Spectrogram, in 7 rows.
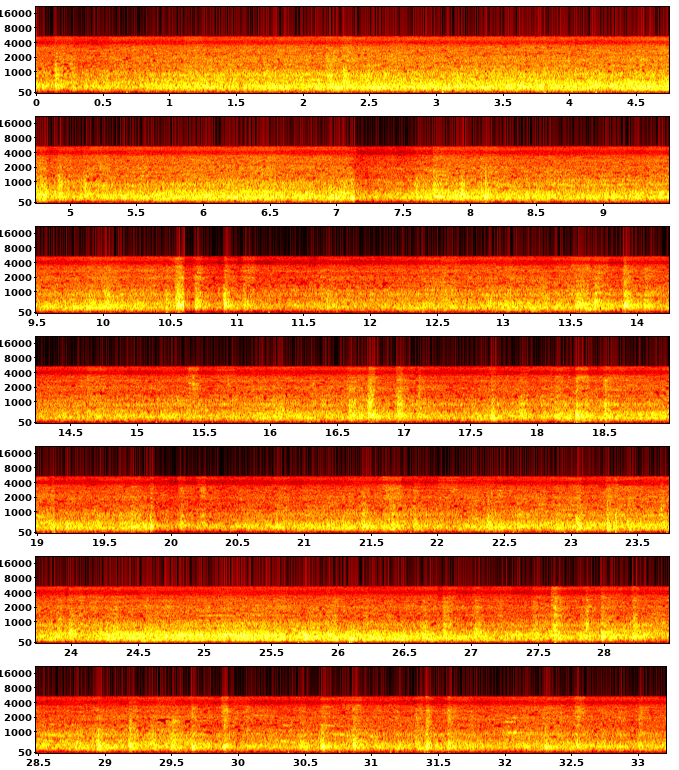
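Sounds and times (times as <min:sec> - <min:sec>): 
Joumou Electric Railway DeHa 350 train departing Akagi Station: 0:00.0 - 0:33.1.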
